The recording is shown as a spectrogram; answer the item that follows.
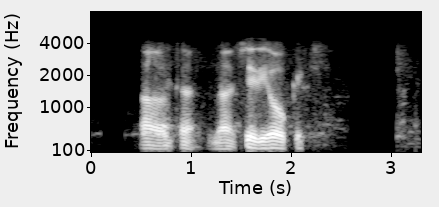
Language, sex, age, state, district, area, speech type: Malayalam, male, 60+, Kerala, Pathanamthitta, rural, conversation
